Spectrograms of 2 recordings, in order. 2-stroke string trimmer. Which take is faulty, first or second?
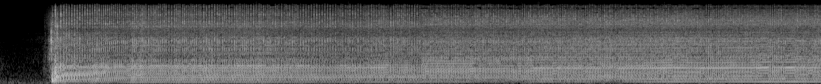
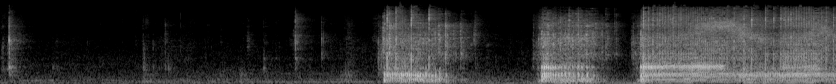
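first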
